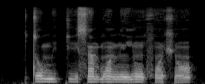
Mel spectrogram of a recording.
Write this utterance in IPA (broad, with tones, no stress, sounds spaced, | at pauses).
t o˦ m i˧ k i˧ s ã˦ b ɔ̃˦˨ n ĩ˨˦ j ũ˦˨ f ɔ̃˨ ʃ ɔ̃˨˦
